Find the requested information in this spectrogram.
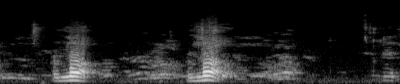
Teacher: और ला ऐसे बोला जाता है, जीभ मोड़ करके। मुंह में जीभ को मोड़ दो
